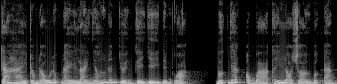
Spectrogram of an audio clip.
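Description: A woman narrating a ghost story in a steady, even storytelling manner. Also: medium pitch, measured pace. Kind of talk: scripted horror story narration.

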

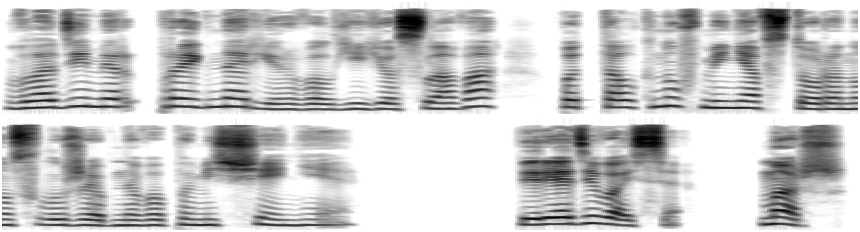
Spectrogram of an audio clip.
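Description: A woman narrating a first-person story in an even, measured storytelling manner. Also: medium pitch, smooth, no room sound, clean studio sound.

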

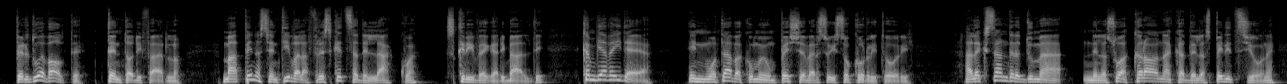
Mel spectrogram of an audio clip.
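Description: Wry Italian radio storyteller, lively pitch. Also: male voice, no echo, clean studio sound. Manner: wry, ironic storytelling with sly asides. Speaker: radio commentator reading a historical essay. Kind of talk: scripted radio reading. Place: radio studio.

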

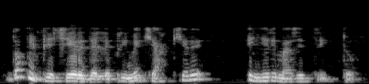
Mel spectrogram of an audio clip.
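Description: A man narrating a classic novel as an audiobook, with expressive storytelling. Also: a little high, measured pace. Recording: dull lo-fi recording.

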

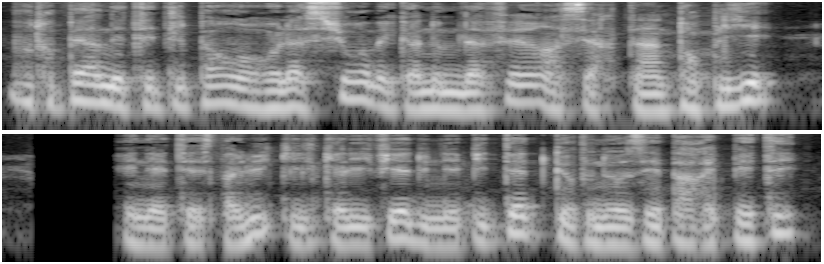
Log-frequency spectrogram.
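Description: A man with a fairly low, warm voice and a breathy edge speaks at a moderate pace. He plays a measured, authoritative older magistrate who questions a witness and sets out his theory of the case. The mood is formal and grave.

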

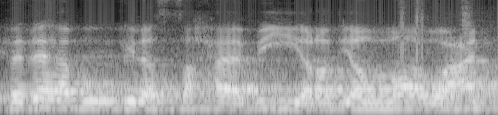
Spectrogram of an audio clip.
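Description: A high-voiced man delivers a fervent sermon, hammering phrases through repetition and now and then drifting into a chant. His voice rings through a large hall with a long, echoing reverb. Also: little pitch movement, quick pace, a crowd in the background. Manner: impassioned, rhetorical repetition, sometimes chanting. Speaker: preacher.

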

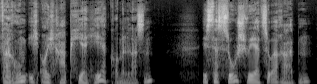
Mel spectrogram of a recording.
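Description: A man reading aloud, voicing a haughty, teasing masked noblewoman in a playful, sharp tone. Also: on the low side, very animated, takes it slowly, creaky, husky, dry recording, studio quality, exaggerated voice.

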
